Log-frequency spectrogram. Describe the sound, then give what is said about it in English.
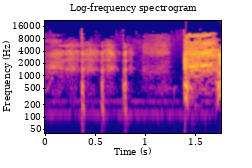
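A short series of coughs: three quick, sharp bursts followed by a longer, louder, rougher fit of coughing, with no talk over it. “I knew that was going to make me laugh and cough at the same time again.”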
